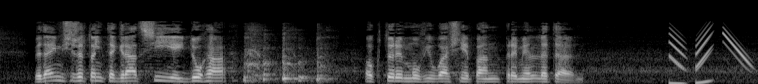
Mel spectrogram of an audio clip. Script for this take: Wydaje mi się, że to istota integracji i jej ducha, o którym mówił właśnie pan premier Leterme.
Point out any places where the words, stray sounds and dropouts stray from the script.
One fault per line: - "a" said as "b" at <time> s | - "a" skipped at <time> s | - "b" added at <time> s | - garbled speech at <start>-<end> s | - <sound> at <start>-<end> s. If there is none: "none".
- "istota" skipped at 0.9 s
- laugh at 2.4-3.4 s
- chirp at 6.7-7.6 s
